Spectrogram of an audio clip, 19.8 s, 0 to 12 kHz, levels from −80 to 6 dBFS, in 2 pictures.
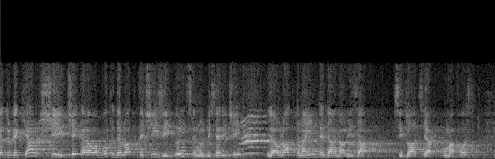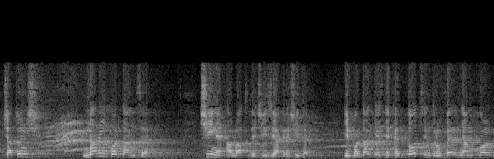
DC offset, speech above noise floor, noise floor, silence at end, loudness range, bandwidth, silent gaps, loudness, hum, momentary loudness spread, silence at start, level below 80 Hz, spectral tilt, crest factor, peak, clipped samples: under 0.1%; 21 dB; -42 dBFS; 0 s; 2 LU; 7.6 kHz; none; -22 LUFS; none; 10 LU; 0 s; -62 dBFS; -3.5 dB/octave; 20 dB; -2 dBFS; under 0.1%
